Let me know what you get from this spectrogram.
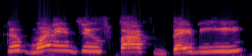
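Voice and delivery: bright greeting. Real, not acted. Greeting a chat member on stream.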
